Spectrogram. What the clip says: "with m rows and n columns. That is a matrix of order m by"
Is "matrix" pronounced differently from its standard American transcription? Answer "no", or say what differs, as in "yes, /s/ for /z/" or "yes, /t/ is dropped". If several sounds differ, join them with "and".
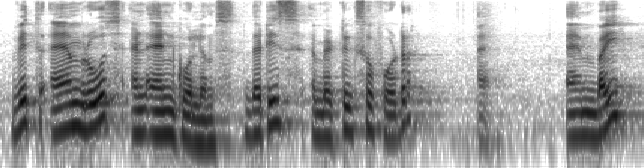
no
